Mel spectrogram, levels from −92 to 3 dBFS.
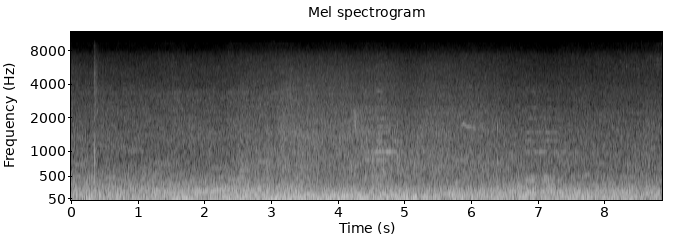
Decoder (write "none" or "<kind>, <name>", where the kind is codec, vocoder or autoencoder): none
